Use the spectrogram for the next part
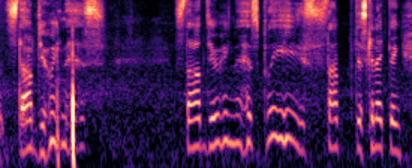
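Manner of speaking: high, drawn-out plea; exasperated pleading. Real, not acted. Begging the Wi-Fi to stop disconnecting, exasperated pleading. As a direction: plead in a slow, high whine.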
